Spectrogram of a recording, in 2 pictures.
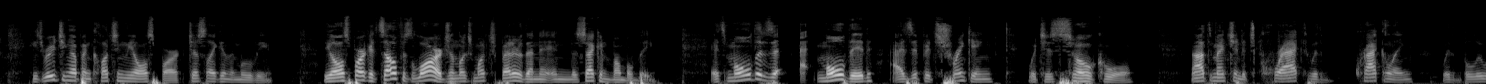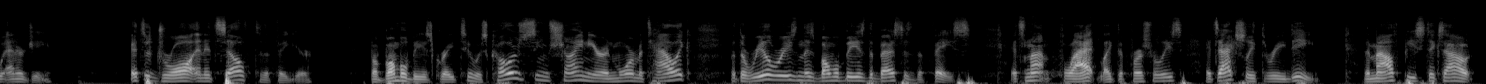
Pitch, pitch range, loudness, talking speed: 140 Hz, 120-170 Hz, -28 LUFS, 185 wpm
